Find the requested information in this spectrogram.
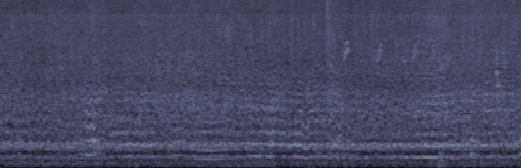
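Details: Honey bees and fellow insects feeding on leftover honey in a filter, filling the air with a steady, rich buzz, slight wavering pitches as single bees fly nearer and away.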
